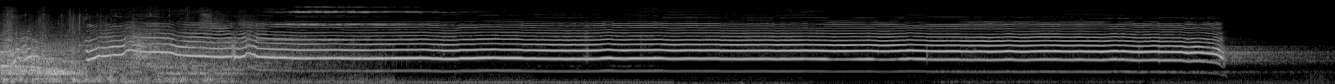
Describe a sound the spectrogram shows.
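A young girl screams in a long, high, steady shriek that cuts off suddenly.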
